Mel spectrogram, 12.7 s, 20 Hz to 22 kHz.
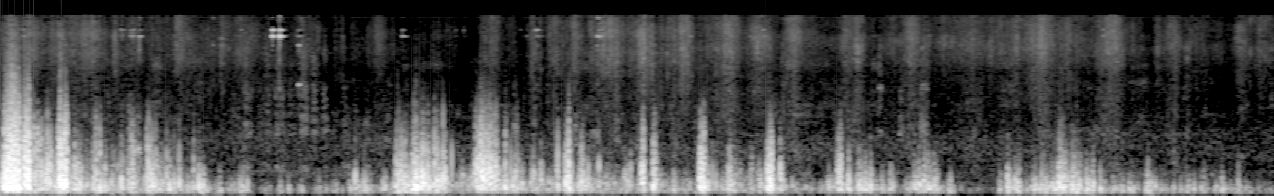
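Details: English Springer Spaniels Lara, four years old, and Lottie, 21 months, on a morning walk; bursts of hurried breathy panting come in uneven runs separated by short quiet gaps, with faint scuffing steps.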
